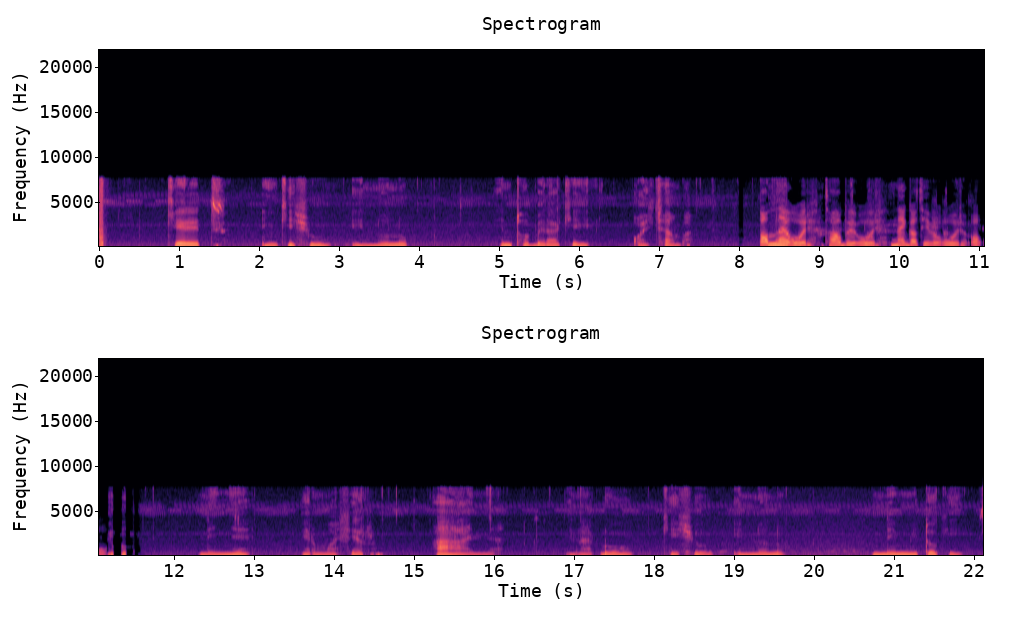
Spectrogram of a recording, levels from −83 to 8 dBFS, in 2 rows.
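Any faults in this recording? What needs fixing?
The voice sinks by up to about 40 dB or briefly vanishes at 8.64–8.86, 9.28–10.24 and 10.96–11.49 s. This is likely speech suppressed in double talk, with the canceller turning down both its own talker and the loudspeaker echo while both sides spoke.

A faint copy of the voice trails 322 ms behind, about 20 to 25 dB down, at 8.97, 9.82–9.88, 10.48–10.63 and 11.22–11.42 s. This is likely echo leak from loudspeaker pickup that was not fully cancelled.

A headset on the far end, or an echo canceller with better double-talk detection and a longer tail, would prevent both.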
